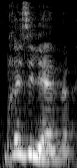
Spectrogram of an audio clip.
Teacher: a gente não pronuncia o S do final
